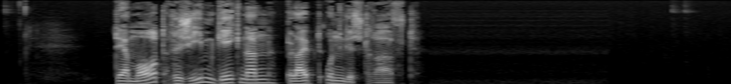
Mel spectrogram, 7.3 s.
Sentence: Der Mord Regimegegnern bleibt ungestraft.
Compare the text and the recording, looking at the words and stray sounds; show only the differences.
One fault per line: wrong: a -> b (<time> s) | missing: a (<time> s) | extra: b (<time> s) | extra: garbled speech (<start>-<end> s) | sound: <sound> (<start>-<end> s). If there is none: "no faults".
no faults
